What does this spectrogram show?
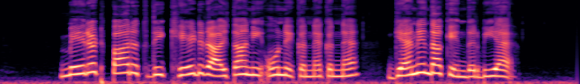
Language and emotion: Dogri, neutral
